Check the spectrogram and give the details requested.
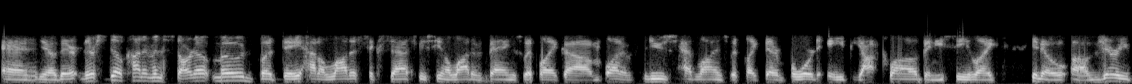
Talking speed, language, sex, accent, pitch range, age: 250 wpm, English, male, American, 130-180 Hz, 30-49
